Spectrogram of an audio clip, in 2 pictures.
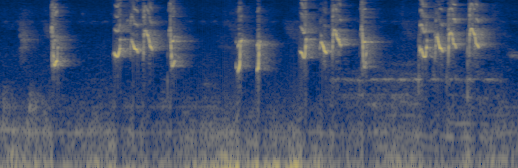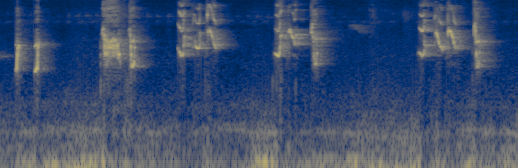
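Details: Cendet bondol, the long-tailed shrike, delivers a varied chattering song of short sharp notes and twittered clusters in irregular bursts, with a faint steady tone briefly in the background.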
